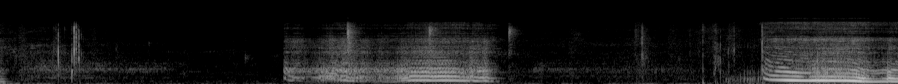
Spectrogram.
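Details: Loud, low, rattling snores from a sleeping man, two snores with quiet pauses between them; snoring.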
